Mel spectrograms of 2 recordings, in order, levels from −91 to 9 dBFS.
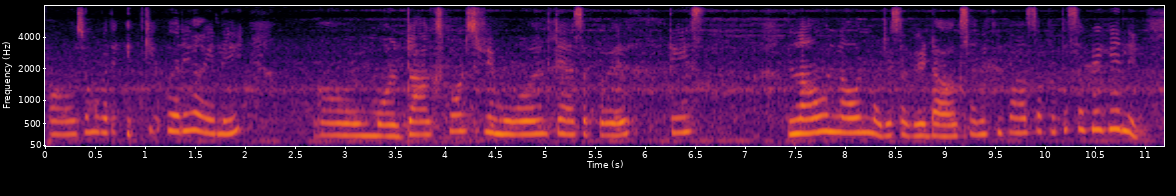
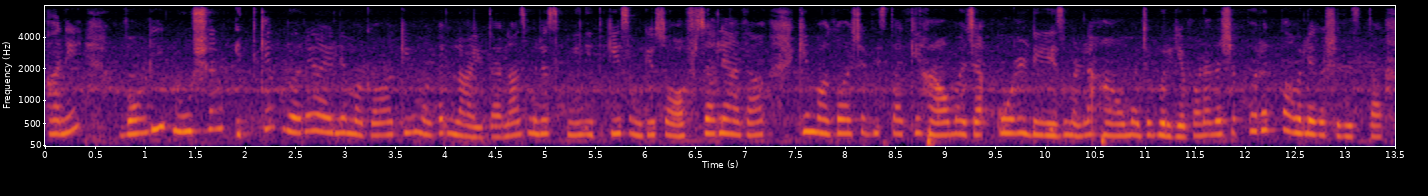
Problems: none marked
